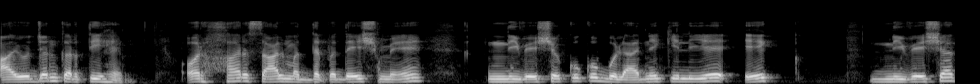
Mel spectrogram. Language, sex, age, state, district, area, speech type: Hindi, male, 18-30, Madhya Pradesh, Betul, urban, spontaneous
